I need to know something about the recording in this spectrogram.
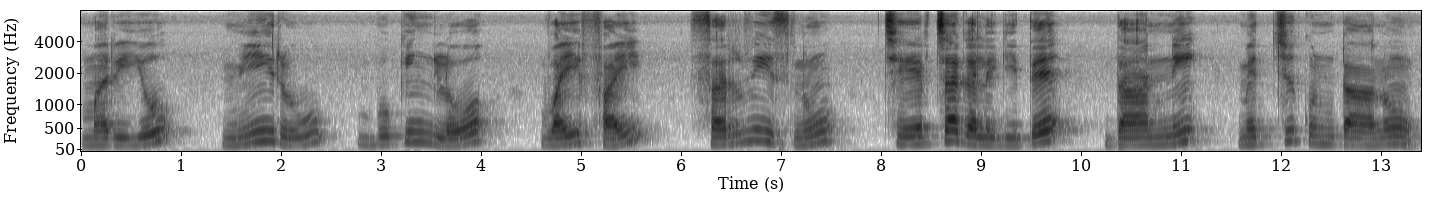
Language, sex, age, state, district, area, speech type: Telugu, male, 30-45, Andhra Pradesh, Nellore, rural, read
